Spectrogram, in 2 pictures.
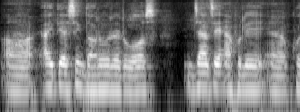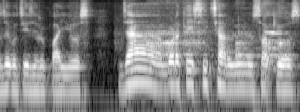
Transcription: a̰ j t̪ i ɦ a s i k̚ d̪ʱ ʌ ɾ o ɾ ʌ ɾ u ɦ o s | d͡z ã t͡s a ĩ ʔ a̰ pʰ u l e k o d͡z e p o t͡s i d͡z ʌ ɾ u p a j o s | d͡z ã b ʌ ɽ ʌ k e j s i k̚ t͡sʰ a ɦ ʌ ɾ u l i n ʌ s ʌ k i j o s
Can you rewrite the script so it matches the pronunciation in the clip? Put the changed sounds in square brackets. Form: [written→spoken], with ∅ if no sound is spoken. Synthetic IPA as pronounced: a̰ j t̪ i ɦ a s i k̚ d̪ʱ ʌ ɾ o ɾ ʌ ɾ u ɦ o s | d͡z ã t͡s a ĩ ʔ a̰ pʰ u l e [k→kʰ] o d͡z e [p→k] o t͡s i d͡z ʌ ɾ u p a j o s | d͡z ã b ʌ ɽ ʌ k e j s i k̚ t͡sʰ a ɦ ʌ ɾ u l i n ʌ s ʌ k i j o s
